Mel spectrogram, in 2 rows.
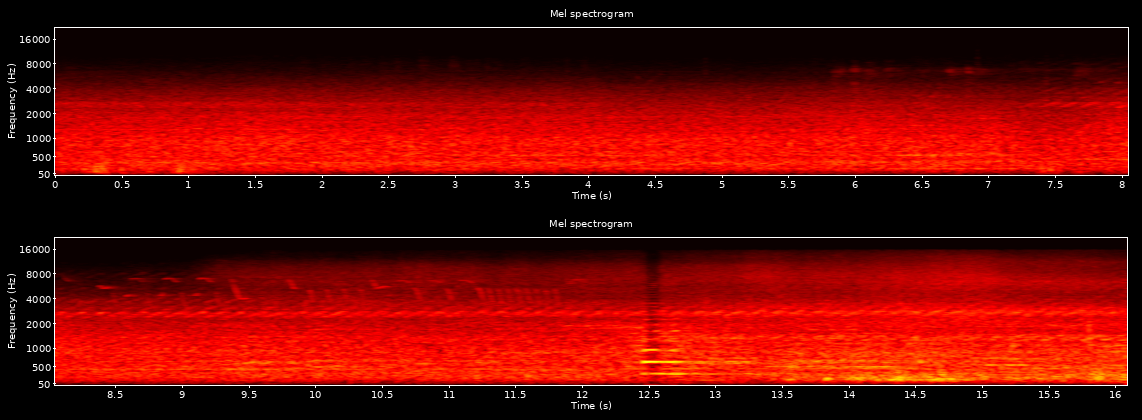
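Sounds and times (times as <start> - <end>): electric train whine: 0.1 - 16.0
train wheel noise: 6.7 - 16.0
train horn blast: 12.1 - 15.9.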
